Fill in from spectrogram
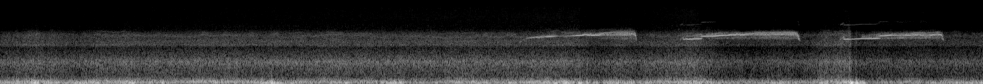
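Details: Live nature camera at the West End bald eagle site, 17 August 2023 at 07:41; after several seconds of rumbling wind-like noise, three rising, thin whistled whines follow in quick succession.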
